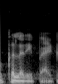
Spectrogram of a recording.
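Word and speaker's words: കളരിപ്പയറ്റ്: पर कॉम्बैक्ट हो, उसको कलरी पैट कहते हैं। ओके, और इसका सही प्रोनाउंसिएशन वही कलरी है? पैट, it's Malayalam word, so इट्स नॉट यू, इट्स नॉट पैटू, इट्स कलरी पैट।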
